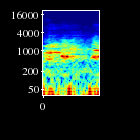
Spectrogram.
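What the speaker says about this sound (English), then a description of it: "the dogs is making noise" Dogs barking and yipping in the background, a short faint burst of two yelps set apart by a brief pause, distant and low in level.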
